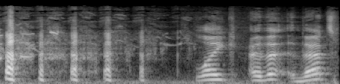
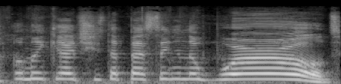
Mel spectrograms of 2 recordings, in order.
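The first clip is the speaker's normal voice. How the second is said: mock fan gush; 8 semitones higher than usual. Mocking fans of [name].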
